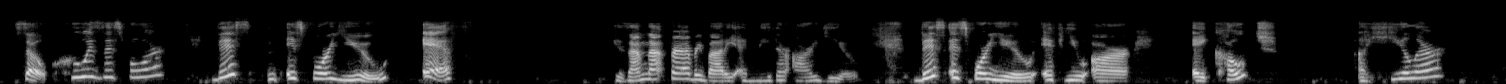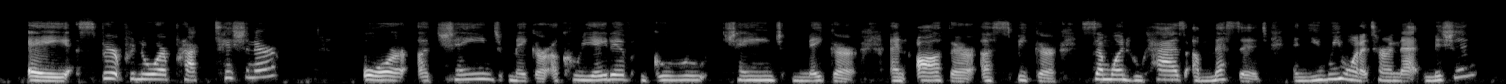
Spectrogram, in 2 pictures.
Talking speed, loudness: 120 wpm, -18 LUFS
